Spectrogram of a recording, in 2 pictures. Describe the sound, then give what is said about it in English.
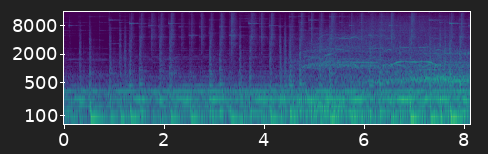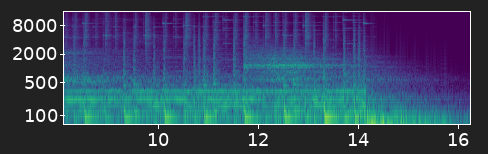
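The neighbors' air conditioner runs outside with a steady, droning hum the whole time, with children's shouts and chatter rising and falling faintly over it outdoors. “Air conditioning is on outside for the neighbors. So are children.”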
